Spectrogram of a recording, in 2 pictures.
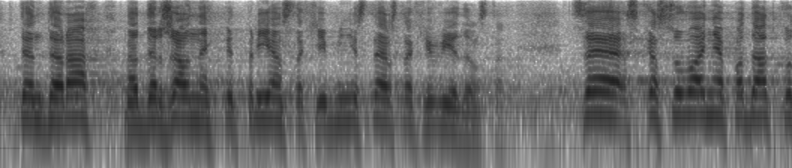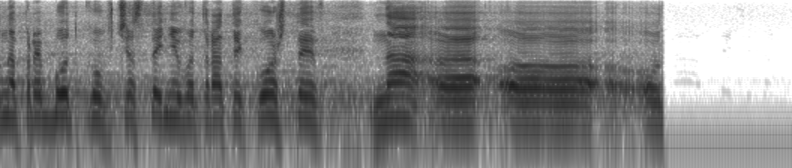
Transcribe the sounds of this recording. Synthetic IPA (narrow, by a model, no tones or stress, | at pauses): t̪end̪eɾɑxnɐd̪erʒɑwnɪxpʲid̪̚pɾɪjemst̪ʋɐxiwmʲinʲist̪ɛrst̪ʋɐxiwʋʲid̪ɔmst̪ʋɐ̰x | t̪sɛskɐsʊʋɑnʲːɐpɔd̪ɑt̪̚kʊnɐpɾɪbut̪kʊwt͡ʃɐst̪ɪnʲiʋɪt̪ɾɑt̪ɪkɔʃt̪ɪnɐ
